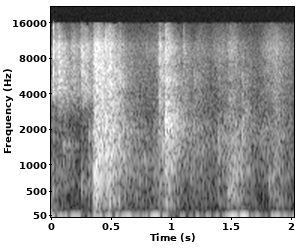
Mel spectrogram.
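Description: A dog and a cat at play: a few short scuffling and rustling noises, with no barks or growls.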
